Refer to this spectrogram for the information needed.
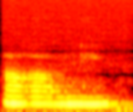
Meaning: dove, pigeon
- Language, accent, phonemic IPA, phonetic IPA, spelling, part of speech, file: Armenian, Eastern Armenian, /ɑʁɑvˈni/, [ɑʁɑvní], աղավնի, noun, Hy-աղավնի.ogg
